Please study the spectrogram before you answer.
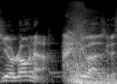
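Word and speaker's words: Llorona: think annabelle i would say annabelle devwa said lerona this is how i said it it's pronounced yorona i knew i was going to mess it up and i'll say it again i was i said lila rona and i knew it was wrong but i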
